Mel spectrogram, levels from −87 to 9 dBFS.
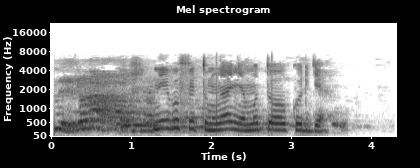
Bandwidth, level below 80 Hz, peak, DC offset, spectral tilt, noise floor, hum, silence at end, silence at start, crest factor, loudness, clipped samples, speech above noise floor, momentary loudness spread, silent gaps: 7.4 kHz; -54 dBFS; -2 dBFS; under 0.1%; -5.5 dB/octave; -53 dBFS; none; 0.6 s; 0.05 s; 12 dB; -13 LUFS; under 0.1%; 40 dB; 6 LU; none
